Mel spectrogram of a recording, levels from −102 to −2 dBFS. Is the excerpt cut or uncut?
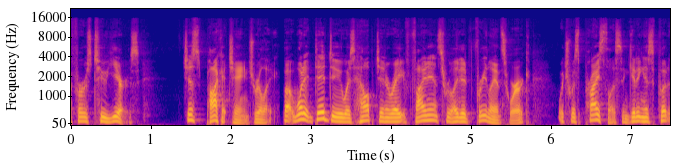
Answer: cut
